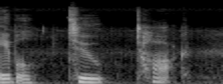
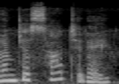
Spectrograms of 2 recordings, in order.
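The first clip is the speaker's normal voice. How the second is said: put-on higher, small child's sad admission; imitating a downcast child, pitched up; sad granddaughter; 6 semitones higher than usual. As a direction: lightly voice a sad little girl. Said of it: "And she said".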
